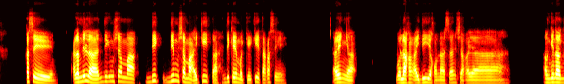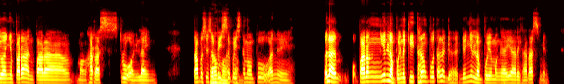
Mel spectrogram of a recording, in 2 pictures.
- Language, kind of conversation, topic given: Filipino, unstructured, Ano ang palagay mo sa panliligalig sa internet at paano ito nakaaapekto sa isang tao?
- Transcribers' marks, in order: none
